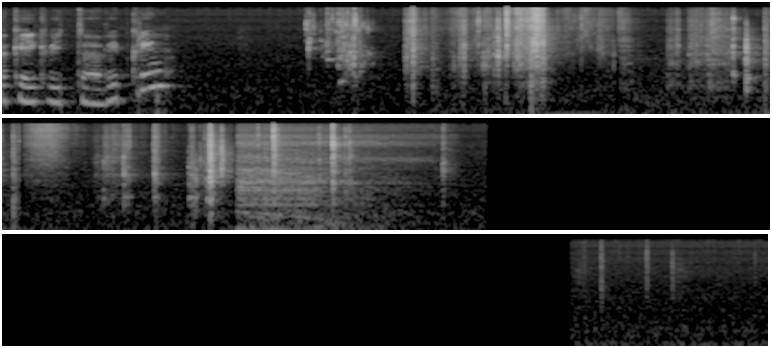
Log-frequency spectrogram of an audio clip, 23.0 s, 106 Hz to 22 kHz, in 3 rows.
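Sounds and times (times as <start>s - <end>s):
paper packets tearing: 4.0s - 7.4s
stand mixer humming: 10.0s - 11.8s.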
